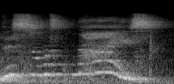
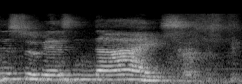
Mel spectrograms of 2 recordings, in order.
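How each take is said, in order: First: It sounds sincere and genuinely pleased. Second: It sounds forced and insincere. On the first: The speaker really likes the soup. "then I probably mean it" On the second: The speaker dislikes the soup but is being polite. "you understand that I don't like the soup. I'm just trying to be nice"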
